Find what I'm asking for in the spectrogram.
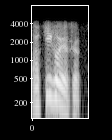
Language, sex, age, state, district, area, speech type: Assamese, male, 18-30, Assam, Nagaon, rural, conversation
